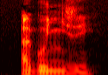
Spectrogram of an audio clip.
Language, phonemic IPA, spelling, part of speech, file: French, /a.ɡɔ.ni.ze/, agoniser, verb, Fr-agoniser.ogg
- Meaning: 1. to be dying (slowly); to be at death's door 2. to be in one's death throes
